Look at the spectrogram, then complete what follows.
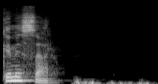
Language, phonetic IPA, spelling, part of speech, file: Russian, [kəmʲɪˈs(ː)ar], комиссар, noun, Ru-комиссар.ogg
- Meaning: 1. commissar 2. commissioner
